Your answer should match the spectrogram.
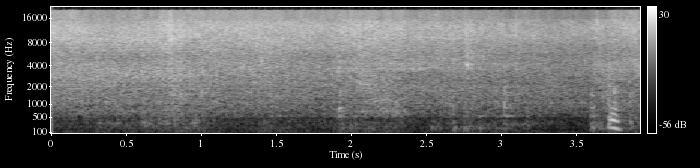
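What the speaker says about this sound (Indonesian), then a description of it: "tinggal kita goreng deh" Food frying in a pan with chili powder seasoning, a steady loud sizzle and hiss throughout, with occasional light stirring scrapes and a sharper pop near the end.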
